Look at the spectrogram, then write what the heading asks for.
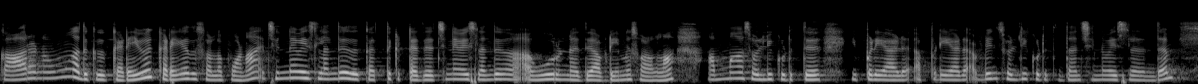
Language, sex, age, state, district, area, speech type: Tamil, female, 18-30, Tamil Nadu, Salem, urban, spontaneous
